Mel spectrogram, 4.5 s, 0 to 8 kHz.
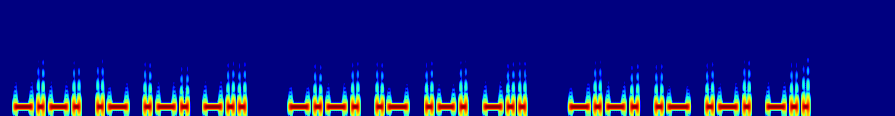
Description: Morse code, heard as a keyed tone, about 38 wpm, 250 Hz. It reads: CARD CARD CARD
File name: morse-training-40WPM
